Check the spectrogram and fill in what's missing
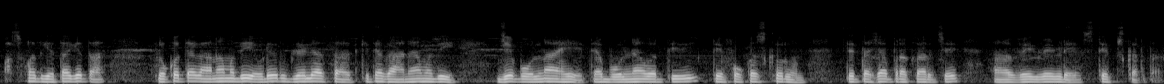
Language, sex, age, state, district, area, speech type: Marathi, male, 30-45, Maharashtra, Thane, urban, spontaneous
